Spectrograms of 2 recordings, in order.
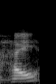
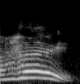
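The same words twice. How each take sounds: First: Soft calm version. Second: Put-on high, loud sharp "Hai." yelled at the child; retold shout. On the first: Retold or imitated. Father showing how he should have said it, softly. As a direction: murmur "Hai." softly, no force. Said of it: "Elok saya kata". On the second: Father shouting "Hai." at his crying toddler, loud. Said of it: "Saya kata lagu tu".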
